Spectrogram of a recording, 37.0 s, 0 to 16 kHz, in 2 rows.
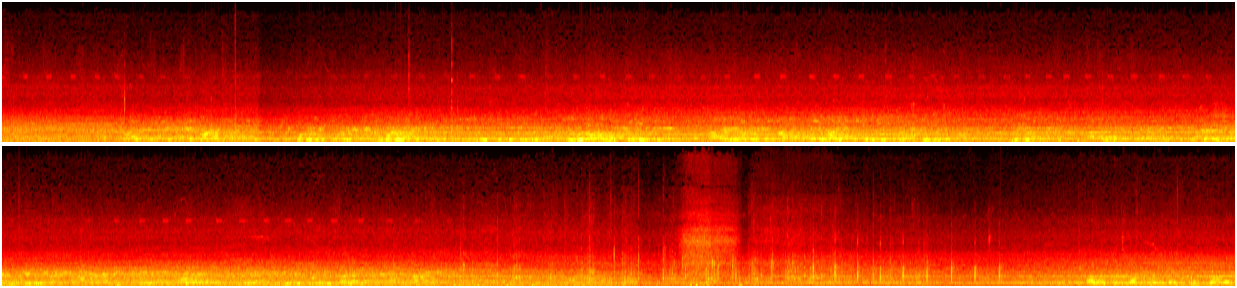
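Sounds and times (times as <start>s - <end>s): indistinct voices talking: 0.0s - 37.0s
brief hiss: 28.7s - 30.6s.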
